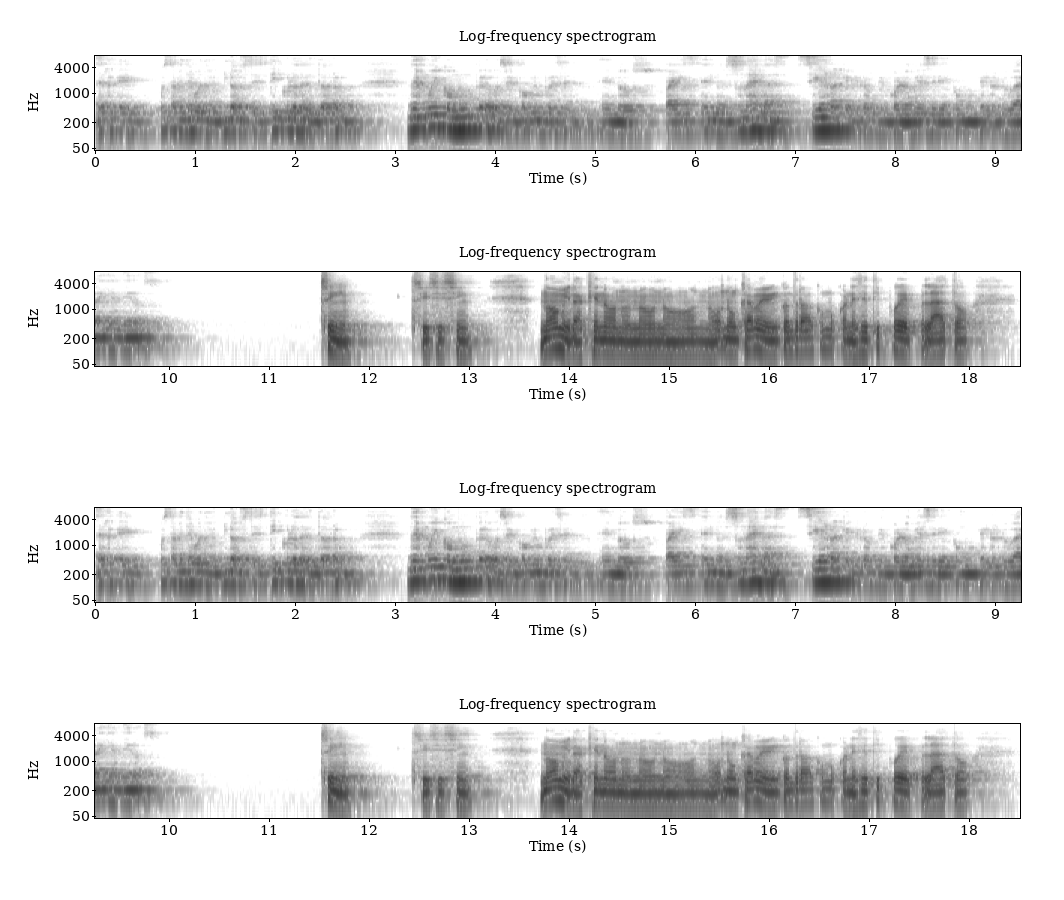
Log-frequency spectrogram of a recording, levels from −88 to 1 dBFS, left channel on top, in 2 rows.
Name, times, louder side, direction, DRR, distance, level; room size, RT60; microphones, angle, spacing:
voice 1, 0.0-9.8, equal, 20° right, 5 dB, 5.6 m, -35 dB
voice 2, 11.5-11.8 12.4-18.3, left 2 dB, 45° left, 10 dB, 0.9 m, -30 dB
26.5 x 25.0 x 6.1 m, 0.74 s
head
